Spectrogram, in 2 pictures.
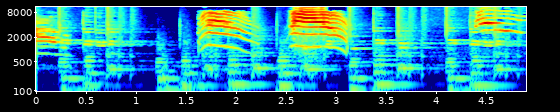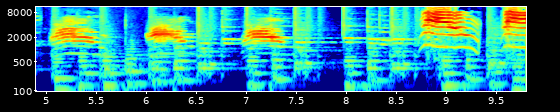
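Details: Domestic cat meowing repeatedly, about seven rising-then-falling meows, some high and drawn out, others short, over steady background music with a low rhythmic beat.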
